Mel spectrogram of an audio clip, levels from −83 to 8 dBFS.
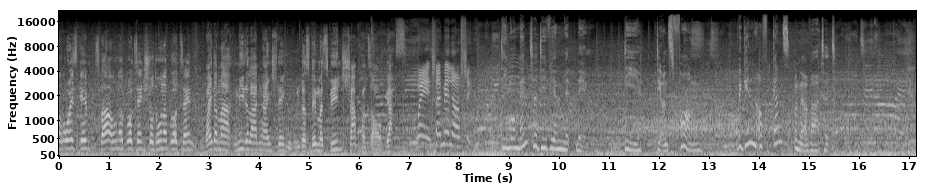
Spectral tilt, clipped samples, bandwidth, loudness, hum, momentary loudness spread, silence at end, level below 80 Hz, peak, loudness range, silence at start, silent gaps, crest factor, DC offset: -4.5 dB/octave; under 0.1%; 19.5 kHz; -16 LUFS; none; 5 LU; 0 s; -24 dBFS; 0 dBFS; 2 LU; 0 s; none; 16 dB; under 0.1%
